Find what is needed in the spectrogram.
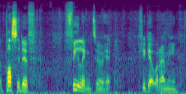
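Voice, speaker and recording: Over noticeable background noise, a man with a Dutch accent and a fairly high pitch talks at a moderate pace with ordinary pitch variation. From Netherlands. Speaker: bird photographer vlogger. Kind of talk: casual vlog monologue. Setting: outdoors, walking beside a road. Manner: halting, with fillers and self-repairs.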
